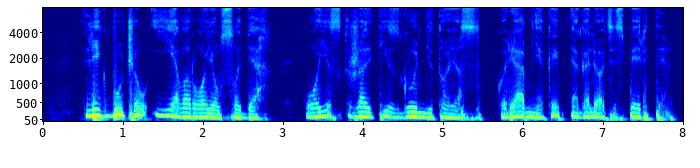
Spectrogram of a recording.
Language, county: Lithuanian, Šiauliai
